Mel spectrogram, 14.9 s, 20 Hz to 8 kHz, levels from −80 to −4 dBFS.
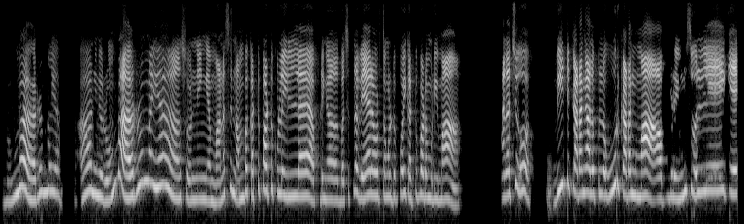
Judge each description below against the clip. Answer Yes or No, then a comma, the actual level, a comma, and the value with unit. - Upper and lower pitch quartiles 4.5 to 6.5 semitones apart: No, average, 3.8 semitones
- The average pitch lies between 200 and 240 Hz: No, very high, 295 Hz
